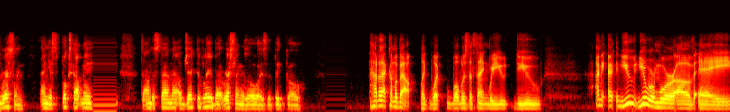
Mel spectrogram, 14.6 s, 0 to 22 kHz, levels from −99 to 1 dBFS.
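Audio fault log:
1.86 to 2.33 s and 6.53 to 6.91 s, system hang loop: both times the playback locks up and a tiny slice of speech, about 5.8 ms long, repeats back to back, roughly 80 and 66 passes. At that length the repeats fuse into a steady buzz at about 172 Hz instead of a stutter, which fits a 256-sample buffer cycling while the driver is frozen. Essentially no speech goes missing around either hang. The AMR-WB band limit leaves nothing above about 7.5 kHz right through these stretches.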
